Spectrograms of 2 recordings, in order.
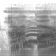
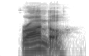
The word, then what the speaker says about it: Rondel: I know how it's spelled, and I might make an ass of myself by mispronouncing it, but it's R-O-N-D-E-L. It's Rondel, or Rondel? – Oh, I think it's Rondel. – I think it's Rondel as well. – Someone can correct me later, but it's Rondel.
